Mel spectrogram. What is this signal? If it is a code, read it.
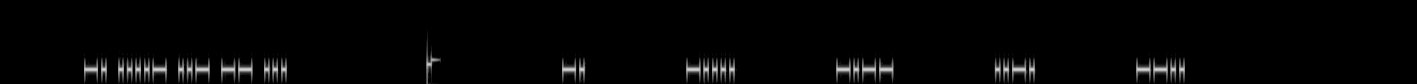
Morse code, heard as a keyed tone, about 28 wpm, spaced as for 12 wpm, 700 Hz. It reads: N4UMS N6YFZ
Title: USA Call Signs - 8x Character Spacing - 28wpm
